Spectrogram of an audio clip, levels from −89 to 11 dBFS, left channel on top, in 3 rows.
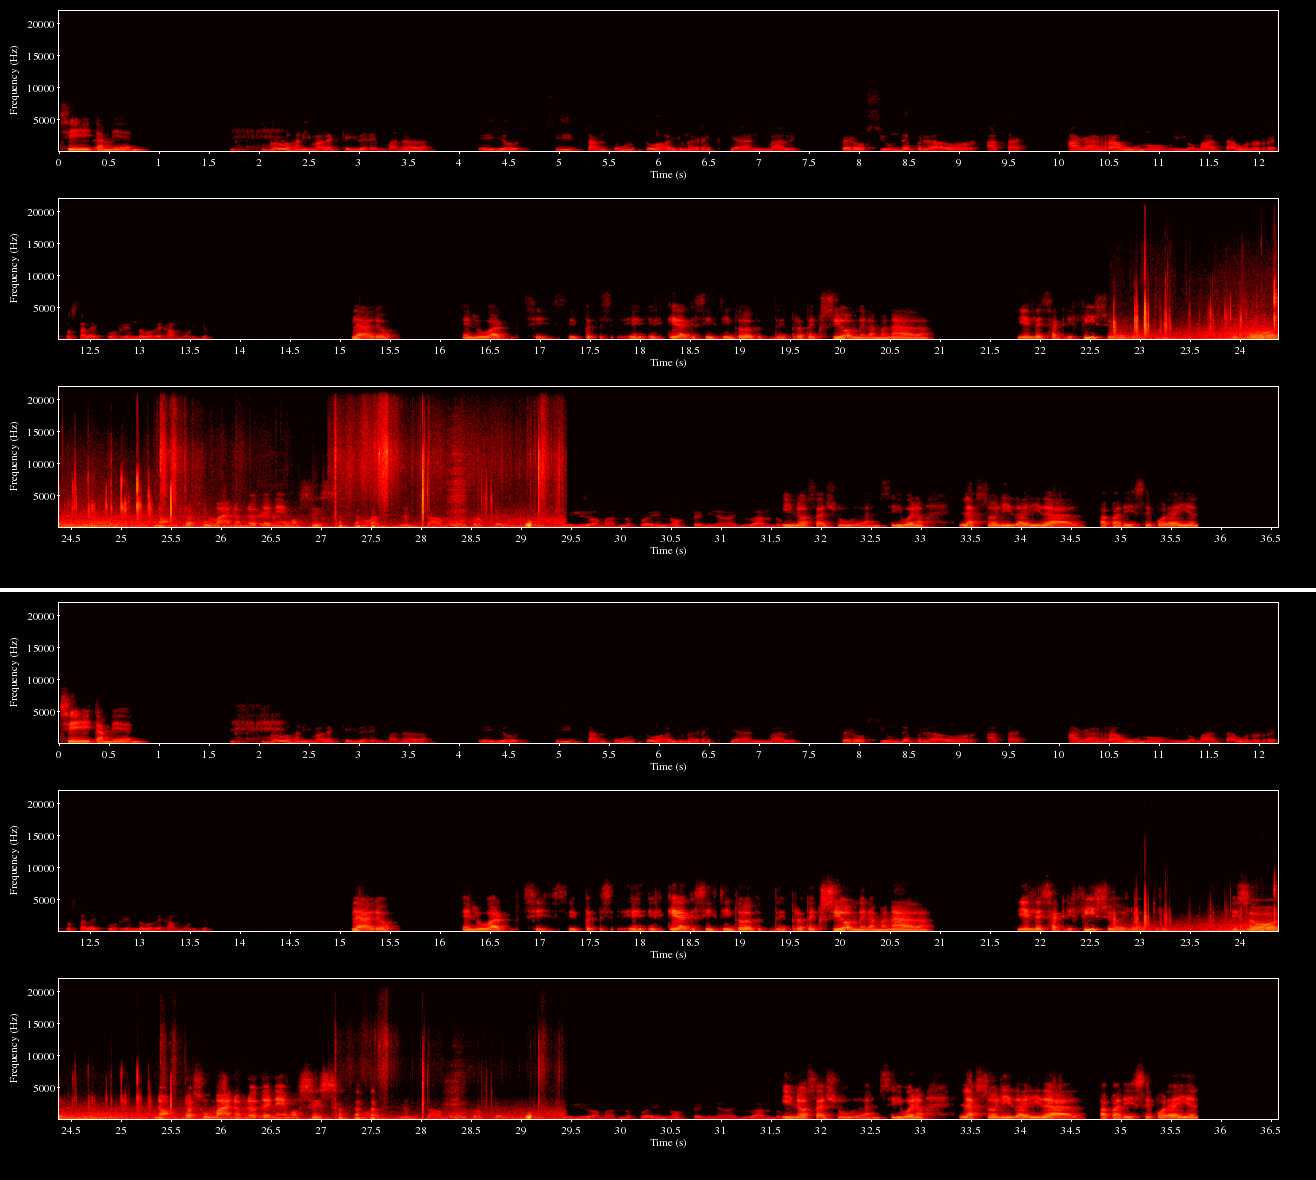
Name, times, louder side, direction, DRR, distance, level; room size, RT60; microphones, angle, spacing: voice 1, 0.0-0.9 1.7-2.0 15.1-15.6 16.2-20.9 21.8-23.4 23.9-24.4 25.3-27.6 31.6-35.8, right 2 dB, 50° right, 1.9 m, -40 dB
voice 2, 2.0-3.8 4.2-4.7 5.0-7.4 7.8-9.7 10.1-13.7 24.0-26.8 27.3-31.6, left 1 dB, 45° left, 4.3 m, -52 dB
Ocean, 22.7-29.5, left 5 dB, 70° left, 1.9 m, -42 dB
head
